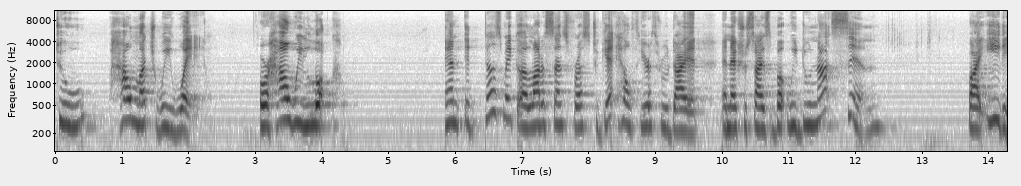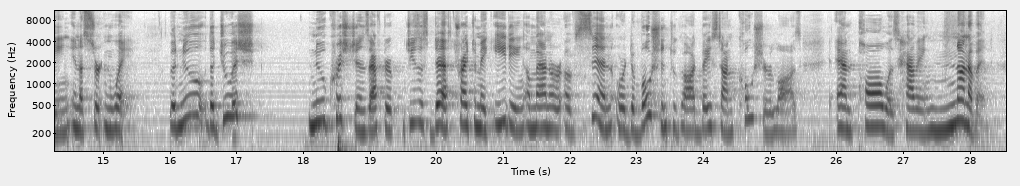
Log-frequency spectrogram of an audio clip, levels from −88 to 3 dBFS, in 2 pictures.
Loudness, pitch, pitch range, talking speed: -24 LUFS, 235 Hz, 215-260 Hz, 145 wpm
